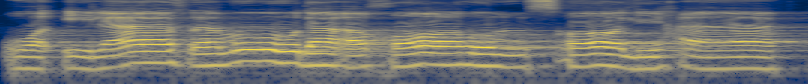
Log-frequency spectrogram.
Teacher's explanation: صاد حروف مستعلیہ میں سے پر پڑھیں گے، کھڑا زبر ایک الف کے برابر کھینچیں گے۔ یہاں پر دو زبر پہ وقف کریں گے تو ایک زبر کے ساتھ الف پڑھیں گے · لام میں کھڑا زبر ہے تو اسے ایک الف کے برابر کھینچیں گے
